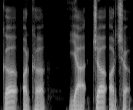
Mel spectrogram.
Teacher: जैसे क और ख या च और छ। अगर हम गले पर हाथ रखकर इन्हें बोलेंगे तो पाएंगे कि आवाज बिल्कुल साफ और बिना गूंज की है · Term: अघोष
